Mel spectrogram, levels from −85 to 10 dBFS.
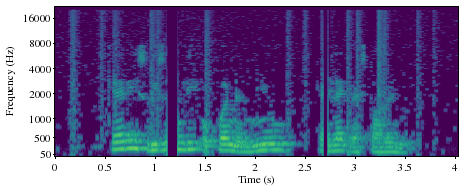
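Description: Right from the start the speech carries overdone noise removal. The noise reducer was pushed too hard, so any frequency band sitting near its idea of the noise floor gets pulled way down or shut off, and the softer parts of the voice get dragged under along with it. What's left is a background that's dropped down but dotted with little twinkly specks.

At 1.11 s the audio drops to silence for about 111 ms, coming back at 1.23 s, and it happens again from 2.67 s to 2.73 s, a shorter gap of about 51 ms. These sound like a Bluetooth stall, most likely interference delaying packets until the headphone buffer ran empty, so playback simply paused until the resent data showed up. Each time it's a clean cut to nothing, then the sound carries on.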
